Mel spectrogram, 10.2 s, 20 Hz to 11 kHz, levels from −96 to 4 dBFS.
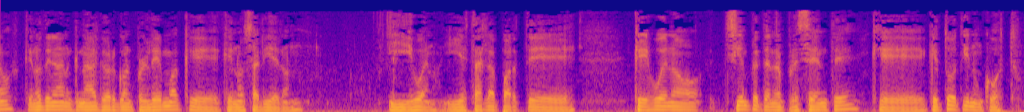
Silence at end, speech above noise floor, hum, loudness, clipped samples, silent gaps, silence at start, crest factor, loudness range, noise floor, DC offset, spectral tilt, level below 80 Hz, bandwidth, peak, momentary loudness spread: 0 s; 22 dB; none; -21 LUFS; under 0.1%; none; 0 s; 18 dB; 1 LU; -42 dBFS; under 0.1%; -6.5 dB/octave; -34 dBFS; 8 kHz; -4 dBFS; 6 LU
